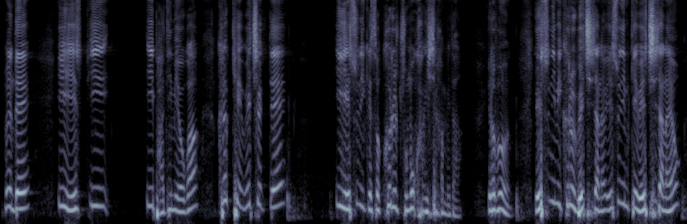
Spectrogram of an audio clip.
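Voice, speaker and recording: A male pastor with a notably high voice preaches to a young congregation. He tells the story with emphatic repetition and turns again and again to the listeners with questions. The sound is dry and close. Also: expressive, brisk, no room sound. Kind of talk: sermon to a young adults' service.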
